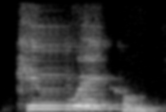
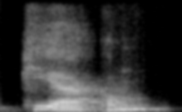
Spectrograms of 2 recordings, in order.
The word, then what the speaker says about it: Kiwakum: So, Kiwakum, say, that's how it's pronounced today. Mhm. I've heard it, Kiakum, Kiakum, Kiwakum.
